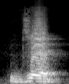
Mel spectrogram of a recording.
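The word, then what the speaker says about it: Z: ওয়াই ওয়াই জিড জেড এই লেটারটাকে আমরা জি উচ্চারণ করতে পারি এবং জেড উচ্চারণ করতে পারি আমেরিকানরা উচ্চারণ করে জি এবং ব্রিটিশরা উচ্চারণ করে জেড ইংরেজি লেটার গুলোকে দুভাবে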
